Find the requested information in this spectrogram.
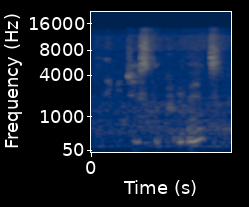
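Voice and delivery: whispered aside. Real, not acted. Muttered to herself at computer.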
